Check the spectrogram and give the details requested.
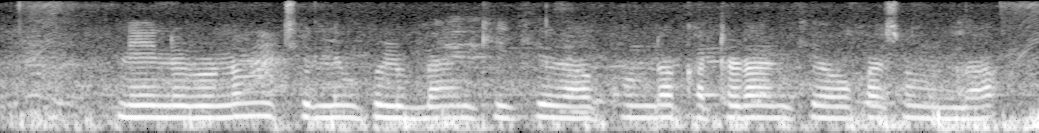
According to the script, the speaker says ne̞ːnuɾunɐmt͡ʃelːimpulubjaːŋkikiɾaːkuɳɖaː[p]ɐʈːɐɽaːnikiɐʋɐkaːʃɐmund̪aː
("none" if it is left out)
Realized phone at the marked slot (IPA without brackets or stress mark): k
